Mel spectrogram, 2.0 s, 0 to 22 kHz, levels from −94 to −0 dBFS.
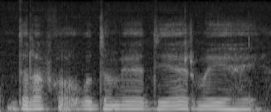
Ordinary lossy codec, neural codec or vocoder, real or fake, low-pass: none; vocoder, 44.1 kHz, 128 mel bands, Pupu-Vocoder; fake; none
